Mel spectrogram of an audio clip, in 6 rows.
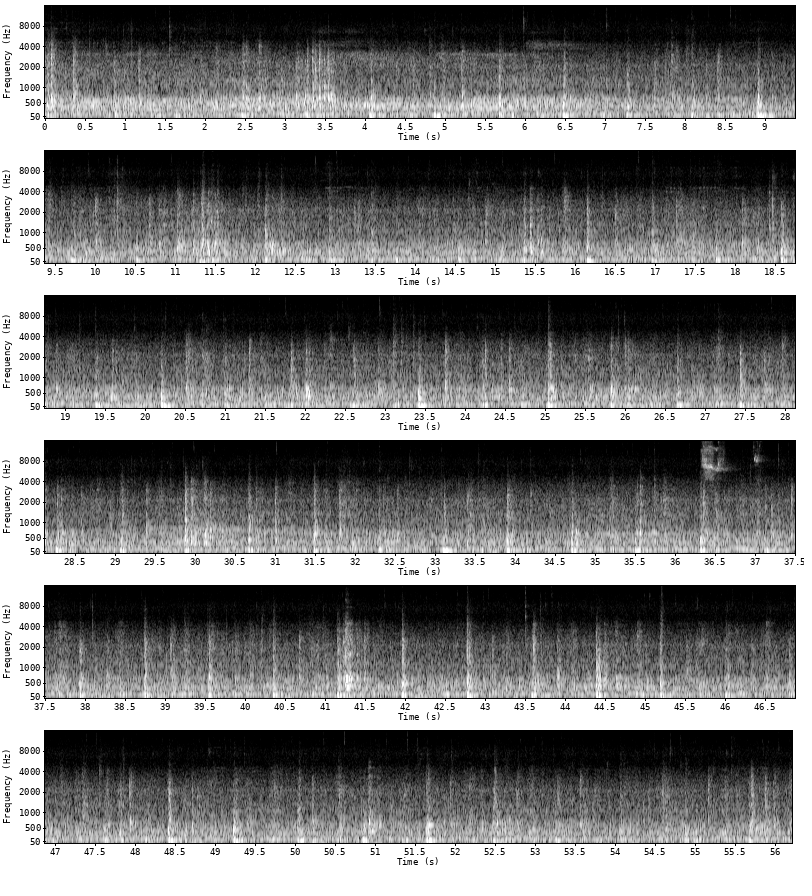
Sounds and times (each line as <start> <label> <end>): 36.3 escalator 37.2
